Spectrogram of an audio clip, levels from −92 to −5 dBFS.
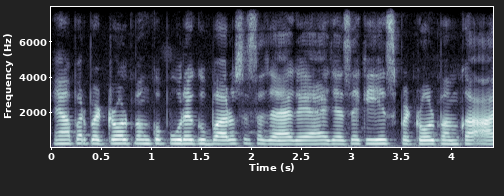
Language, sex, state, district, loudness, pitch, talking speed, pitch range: Hindi, female, Chhattisgarh, Raipur, -16 LUFS, 215 Hz, 245 wpm, 205-220 Hz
